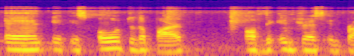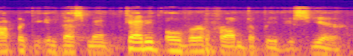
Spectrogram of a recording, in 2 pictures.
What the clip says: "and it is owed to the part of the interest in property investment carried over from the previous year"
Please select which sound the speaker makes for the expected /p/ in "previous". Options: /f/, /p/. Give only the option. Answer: /p/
